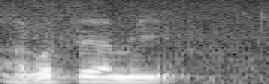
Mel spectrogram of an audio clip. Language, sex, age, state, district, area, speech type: Assamese, male, 45-60, Assam, Goalpara, urban, spontaneous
